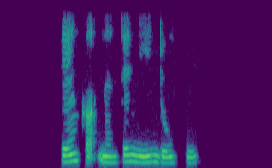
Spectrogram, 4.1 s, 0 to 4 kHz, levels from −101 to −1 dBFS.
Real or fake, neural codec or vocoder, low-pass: real; none; 3.6 kHz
